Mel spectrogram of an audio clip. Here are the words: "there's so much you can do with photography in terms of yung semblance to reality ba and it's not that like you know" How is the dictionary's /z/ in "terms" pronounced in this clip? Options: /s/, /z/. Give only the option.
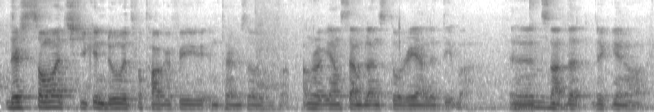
/s/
